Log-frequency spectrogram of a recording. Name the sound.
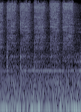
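spraying a cake pan before baking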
